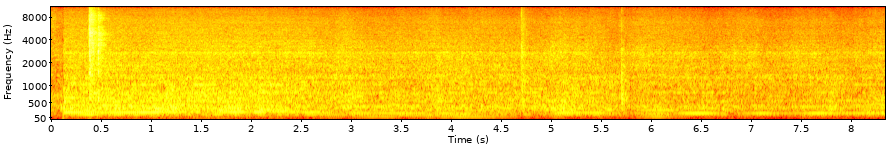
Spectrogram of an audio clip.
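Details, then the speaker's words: Top-load washer (replacement for a failed Whirlpool) draining wash water after agitation: a steady low hum that comes and goes with a few light knocks. The drain pump is working normally. "All right, it just started draining the wash water."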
